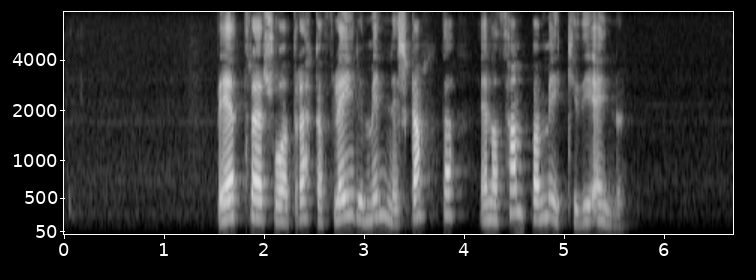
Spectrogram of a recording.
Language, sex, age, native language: Icelandic, female, 40-49, Icelandic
